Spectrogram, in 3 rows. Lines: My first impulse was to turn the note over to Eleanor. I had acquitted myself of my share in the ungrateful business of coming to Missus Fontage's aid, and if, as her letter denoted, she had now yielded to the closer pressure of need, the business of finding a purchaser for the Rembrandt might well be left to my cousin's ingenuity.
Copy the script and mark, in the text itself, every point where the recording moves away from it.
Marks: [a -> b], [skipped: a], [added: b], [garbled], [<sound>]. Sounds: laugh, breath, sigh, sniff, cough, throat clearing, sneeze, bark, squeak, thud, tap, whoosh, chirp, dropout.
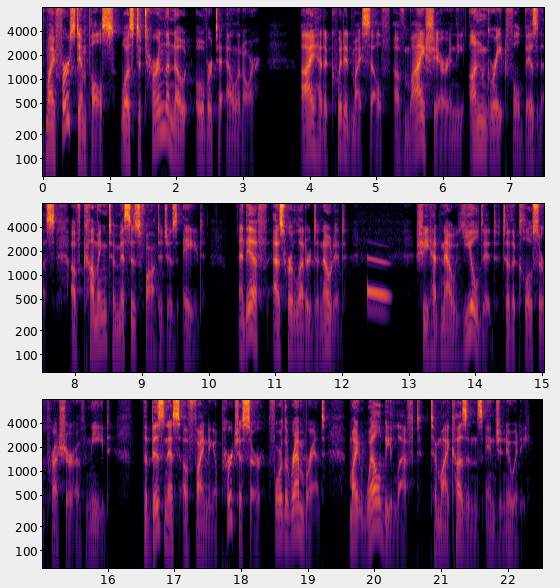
My first impulse was to turn the note over to Eleanor. I had acquitted myself of my share in the ungrateful business of coming to Missus Fontage's aid, and if, as her letter denoted, [chirp] she had now yielded to the closer pressure of need, the business of finding a purchaser for the Rembrandt might well be left to my cousin's ingenuity.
